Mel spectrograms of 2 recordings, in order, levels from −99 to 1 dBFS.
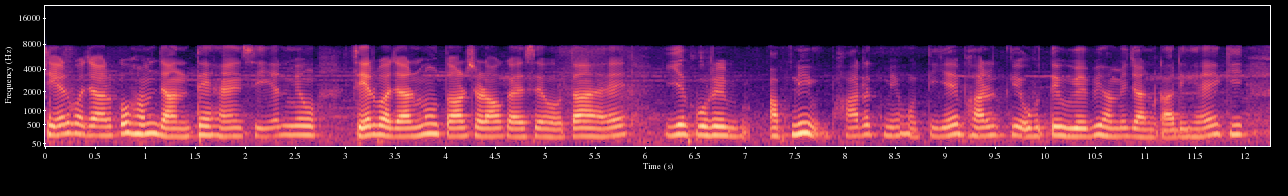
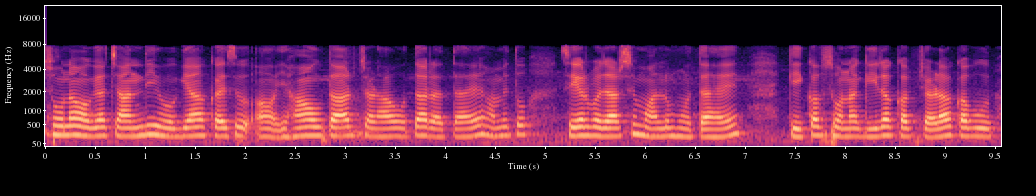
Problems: none marked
